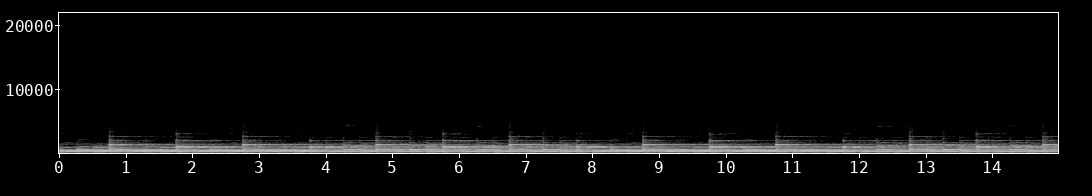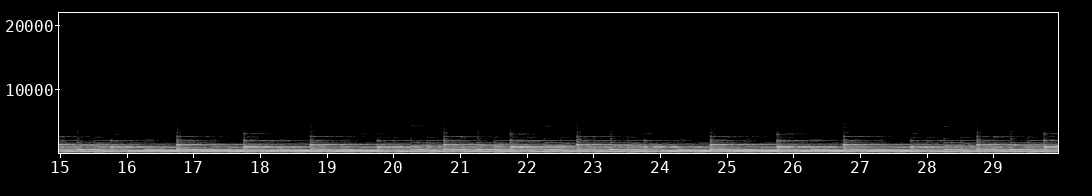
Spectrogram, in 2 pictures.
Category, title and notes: Music > Solo instrument
Piano loops 135 efect 4 octave long loop 120 bpm
Beautiful piano music . VST/instruments used . This sound can be combined with other sounds in the pack. Otherwise, it is well usable up to 4/4 120 bpm.
loop, 120bpm, free, simple, 120, simplesamples, reverb, music, samples, piano, pianomusic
